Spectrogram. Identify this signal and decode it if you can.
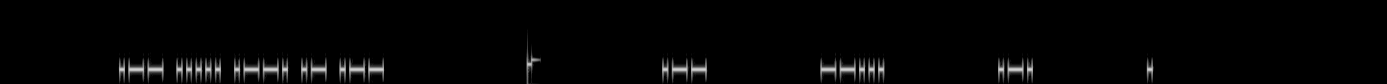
Morse code, heard as a keyed tone, about 25 wpm, spaced as for 12 wpm, 700 Hz. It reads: W5PAW W7RE
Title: USA Call Signs - 8x Character Spacing - 25wpm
